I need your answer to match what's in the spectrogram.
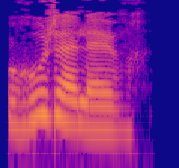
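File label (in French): "rouge à lèvres", French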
